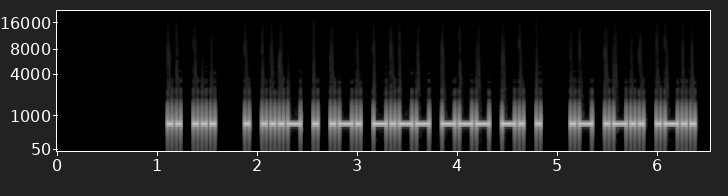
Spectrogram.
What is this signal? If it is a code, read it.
Morse code, heard as a keyed tone, about 28 wpm, 700 Hz. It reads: IS EVERYONE ALL
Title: Sentences from Top 800 Words 28wpm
